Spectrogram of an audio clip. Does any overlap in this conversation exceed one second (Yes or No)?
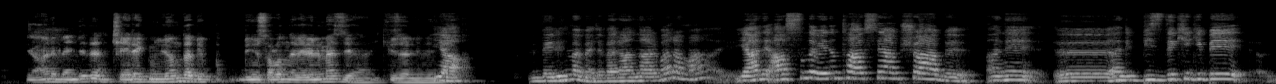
No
